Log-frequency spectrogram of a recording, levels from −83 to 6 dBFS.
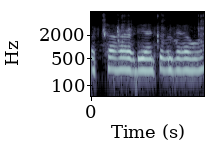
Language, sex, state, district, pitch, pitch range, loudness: Hindi, male, Bihar, Jamui, 250 Hz, 245-260 Hz, -20 LUFS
